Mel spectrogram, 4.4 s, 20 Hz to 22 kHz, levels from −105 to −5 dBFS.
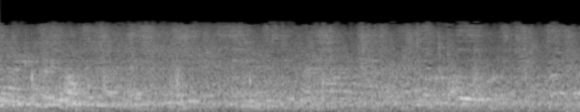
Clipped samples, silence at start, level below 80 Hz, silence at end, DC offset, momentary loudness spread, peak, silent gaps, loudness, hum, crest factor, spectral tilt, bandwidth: under 0.1%; 0 s; -58 dBFS; 0 s; under 0.1%; 6 LU; -14 dBFS; none; -31 LUFS; none; 16 dB; -4 dB/octave; 10 kHz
